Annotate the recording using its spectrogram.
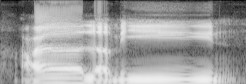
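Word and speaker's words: الْعَالَمِينَ: রব্বিল আইন খাড়া জবর আইনটা গলার মাঝখান থেকে উচ্চারণ করতে হবে খাড়া জবর থাকার কারণে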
